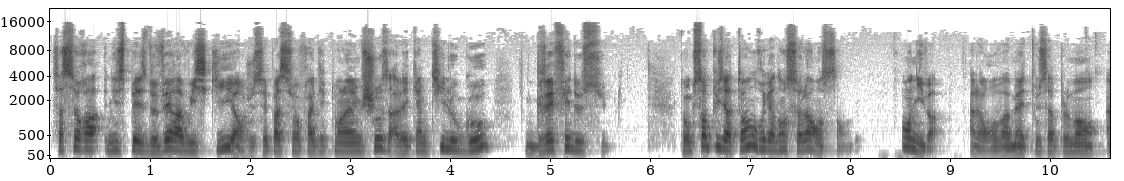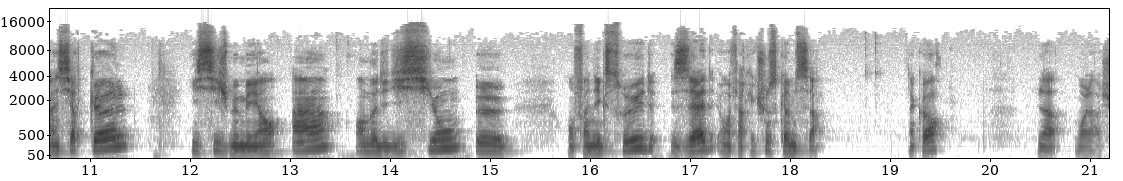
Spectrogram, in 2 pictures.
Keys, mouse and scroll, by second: 13.4 Tab, 14.5 e, 19.1-20.3 scroll up 1, 20.3-21.1 middle drag.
